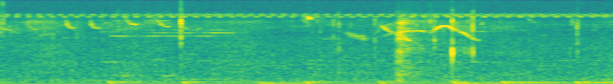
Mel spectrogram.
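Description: Quiet outdoor ambience: a steady high insect trill, with a few faint bird chirps about a second in and a clearer bird chirp about four seconds in.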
